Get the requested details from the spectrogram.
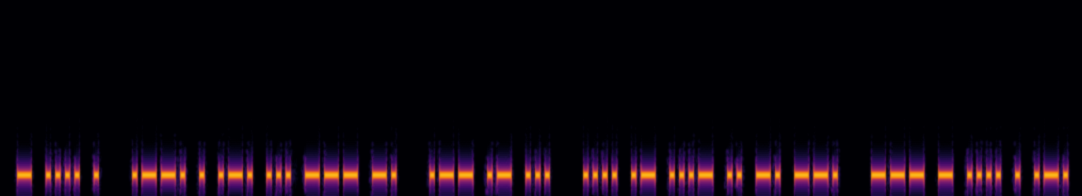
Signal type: Morse code

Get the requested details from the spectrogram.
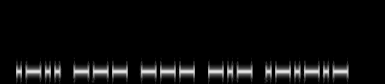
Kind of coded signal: Morse code

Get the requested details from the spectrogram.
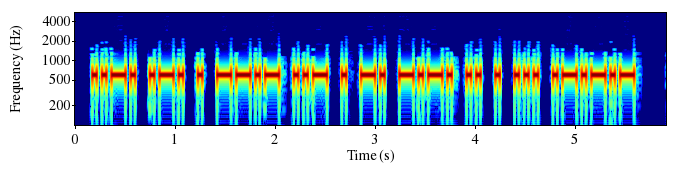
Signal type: Morse code

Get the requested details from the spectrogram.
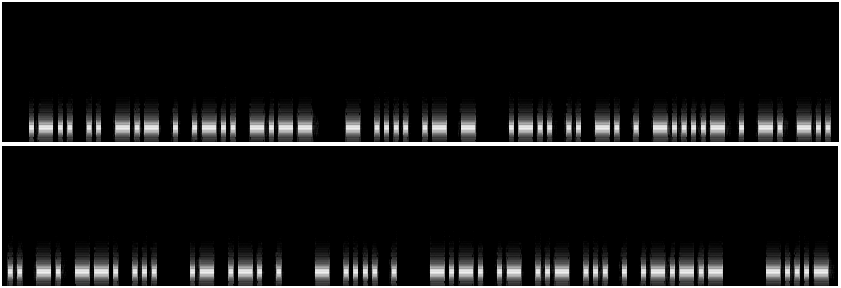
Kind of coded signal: Morse code

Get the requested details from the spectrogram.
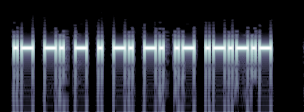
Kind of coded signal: Morse code

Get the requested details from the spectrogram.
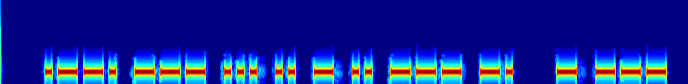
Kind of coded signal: Morse code

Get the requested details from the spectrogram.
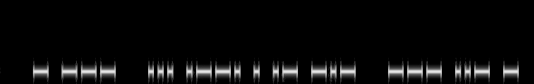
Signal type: Morse code

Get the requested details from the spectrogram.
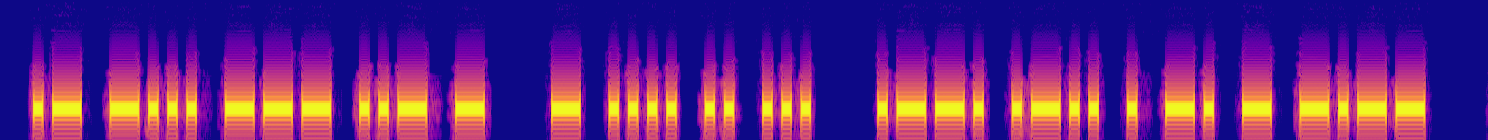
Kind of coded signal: Morse code

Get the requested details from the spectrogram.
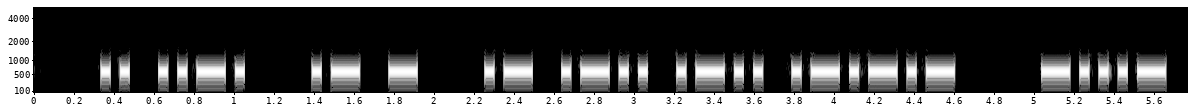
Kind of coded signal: Morse code

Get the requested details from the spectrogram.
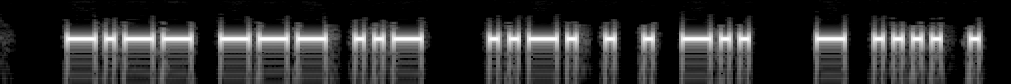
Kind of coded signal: Morse code

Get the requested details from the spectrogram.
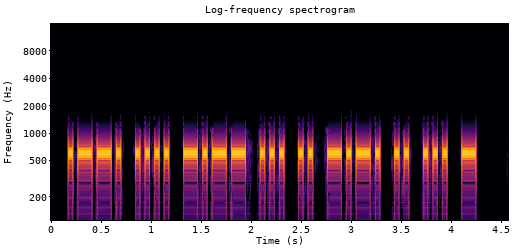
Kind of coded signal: Morse code

